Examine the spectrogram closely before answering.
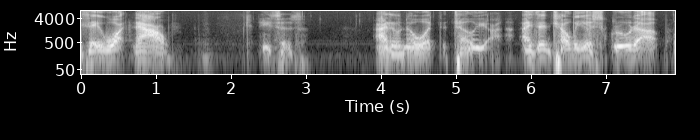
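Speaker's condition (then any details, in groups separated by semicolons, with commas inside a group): Cerebral palsy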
